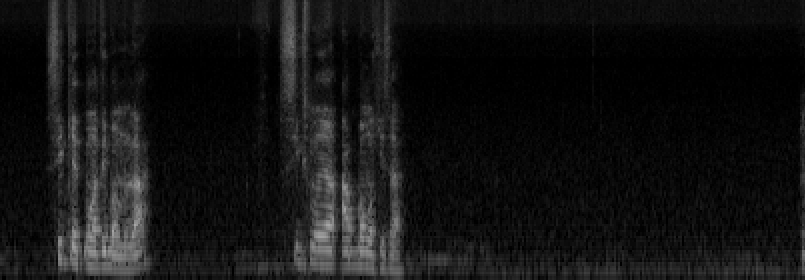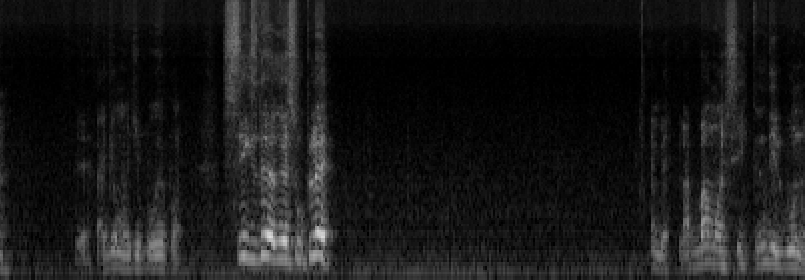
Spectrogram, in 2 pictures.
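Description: A young man talks calmly and close by, in short bursts with pauses.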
